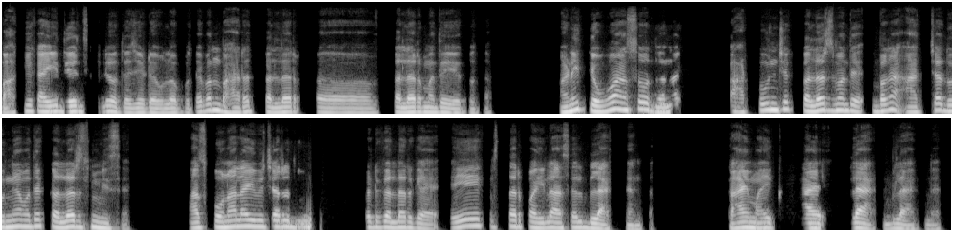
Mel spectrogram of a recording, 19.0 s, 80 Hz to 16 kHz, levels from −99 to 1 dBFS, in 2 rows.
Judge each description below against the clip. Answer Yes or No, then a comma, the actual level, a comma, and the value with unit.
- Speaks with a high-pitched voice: No, low, 135 Hz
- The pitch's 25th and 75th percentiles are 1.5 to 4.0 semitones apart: No, average, 5.0 semitones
